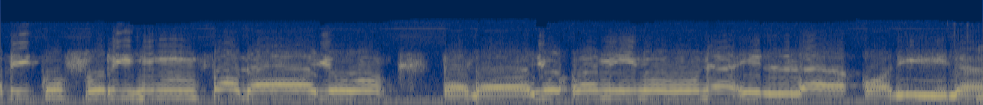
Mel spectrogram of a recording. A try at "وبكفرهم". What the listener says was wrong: لا تقلقل الأحرف الغير مقلقلة، يعني وكفرهم وقتلهم فلا يؤمنون.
